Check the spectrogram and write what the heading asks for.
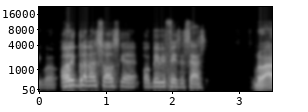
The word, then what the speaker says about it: Ole Gunnar Solskjaer: Ole Gunnar Solskjaer or Babyface Assassin.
